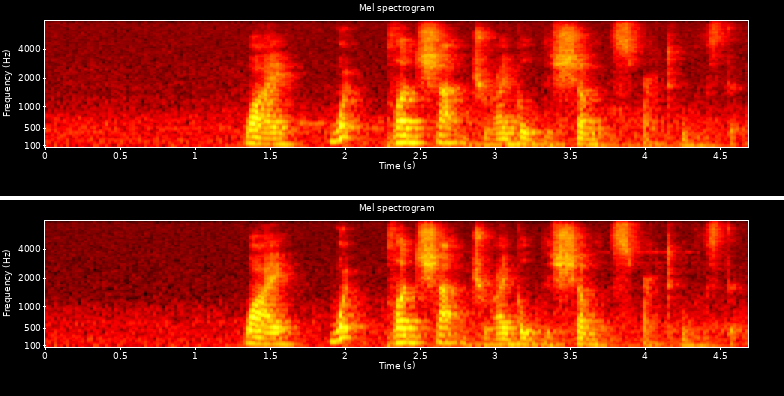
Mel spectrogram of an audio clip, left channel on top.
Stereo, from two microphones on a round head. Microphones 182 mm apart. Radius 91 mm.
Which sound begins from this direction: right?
A man speaking, at 1.3 s.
